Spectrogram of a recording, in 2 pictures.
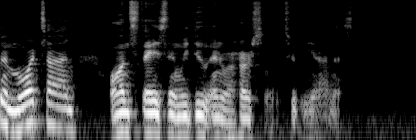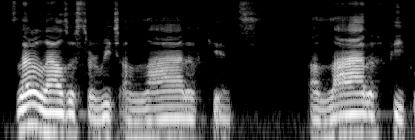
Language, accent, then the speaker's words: English; Washington, District of Columbia, United States; A lot of those awards you mentioned were given to me in my hometown of Washington, D.C. by the D.C. Commission on Arts and Humanities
